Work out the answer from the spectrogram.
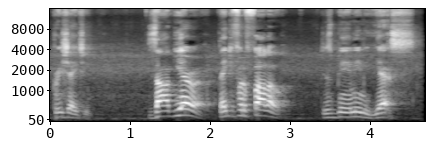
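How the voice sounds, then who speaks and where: A man's voice: on the high side, moderate pace. Laid-back young man chatting live. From Haitian family. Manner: relaxed, slangy, reads out viewer comments and answers them; raps his verse with a raised, rhythmic delivery. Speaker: livestream host and rapper. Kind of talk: casual live stream chat with viewers.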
